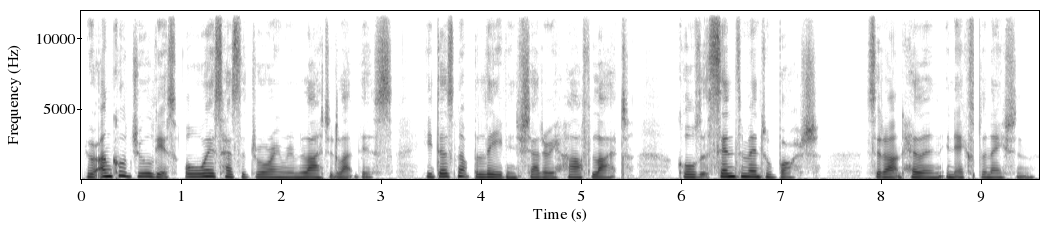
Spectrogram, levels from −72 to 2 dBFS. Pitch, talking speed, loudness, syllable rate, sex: 190 Hz, 170 wpm, -21 LUFS, 5.3 syllables/s, female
